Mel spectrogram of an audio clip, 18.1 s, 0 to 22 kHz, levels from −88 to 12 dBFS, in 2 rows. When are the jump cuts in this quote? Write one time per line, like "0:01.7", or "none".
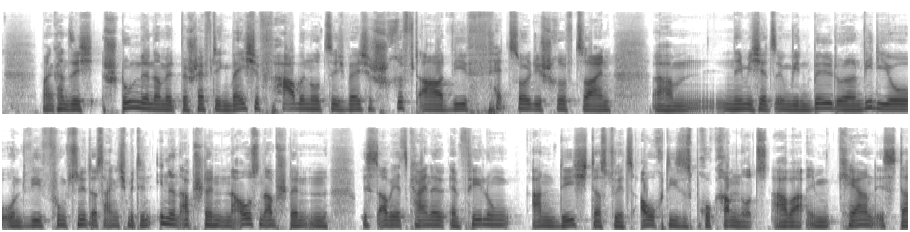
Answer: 0:12.6
0:16.7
